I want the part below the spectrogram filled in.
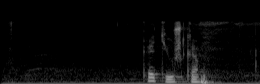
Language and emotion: Russian, neutral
